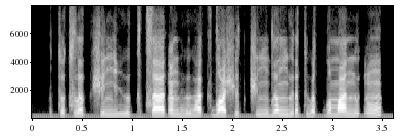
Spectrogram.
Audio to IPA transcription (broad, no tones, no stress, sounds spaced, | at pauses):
t o t͡s l ʌ k ʃ e ŋ ɾ i ɦ ɯ k t͡s a ɗ ã n ɦ ɯ ɦ a k dˤ a ʃ ɯ t t͡ʃ ɯ ŋ d ʌ ŋ ɯ ɾ ʌ t ɦ u t dˤ ʌ m a n u ɗ õ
